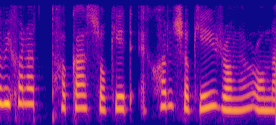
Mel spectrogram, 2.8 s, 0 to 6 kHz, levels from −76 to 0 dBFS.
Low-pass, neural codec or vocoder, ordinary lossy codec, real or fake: 5.4 kHz; codec, 16 kHz, 1 kbps, X-Codec, WavLM features, trained on Multilingual LibriSpeech; none; fake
